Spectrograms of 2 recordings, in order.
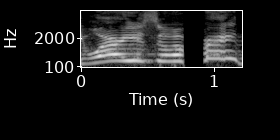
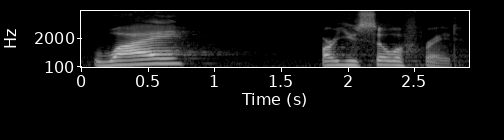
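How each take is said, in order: First: High loud disbelieving question; Jesus asking his scared disciples in disbelief; incredulous high question. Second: Gentle question. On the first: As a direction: ask it amazed and loud. Voicing Jesus' question, laughing. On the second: Quoting Jesus gently. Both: Retold or imitated.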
